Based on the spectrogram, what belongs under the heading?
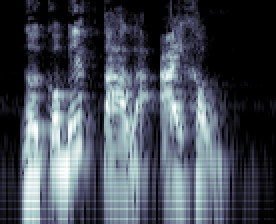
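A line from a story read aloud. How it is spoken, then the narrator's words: Roaring. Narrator (Vietnamese): Ma thượng ma gầm lên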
